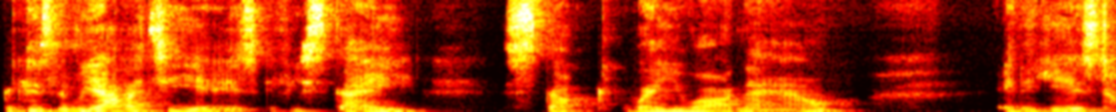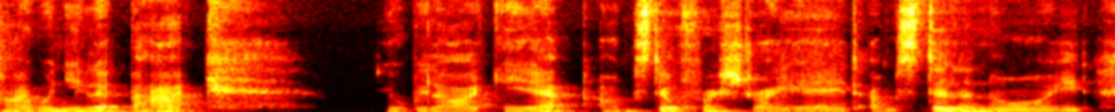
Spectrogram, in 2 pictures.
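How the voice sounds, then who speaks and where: At a fairly slow pace, a woman speaks somewhat breathily with big swings in loudness. Her fairly low pitch varies in an ordinary way. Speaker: career coach. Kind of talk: promotional talk to camera.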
